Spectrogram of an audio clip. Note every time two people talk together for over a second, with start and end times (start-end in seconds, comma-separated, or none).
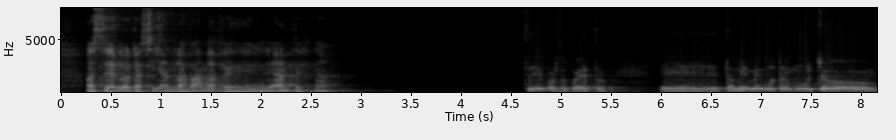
none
